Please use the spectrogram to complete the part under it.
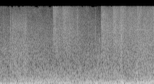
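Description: A jet engine roars and thrusts.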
